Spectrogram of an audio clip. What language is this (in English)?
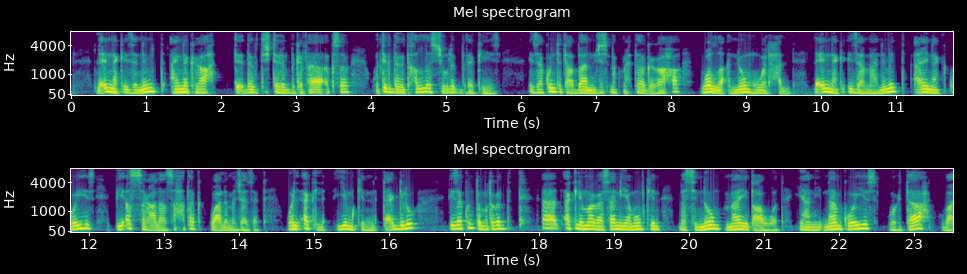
Najdi Arabic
